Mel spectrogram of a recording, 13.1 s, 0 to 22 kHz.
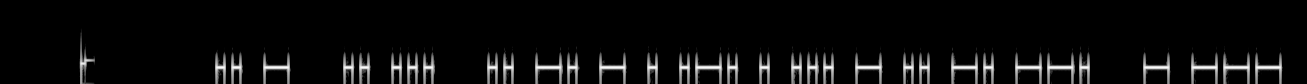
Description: Morse code, heard as a keyed tone, about 15 wpm, 700 Hz. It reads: IT IS INTERESTING TO
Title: Sets of 5 Words Encore2 15wpm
